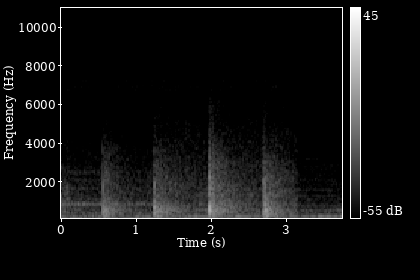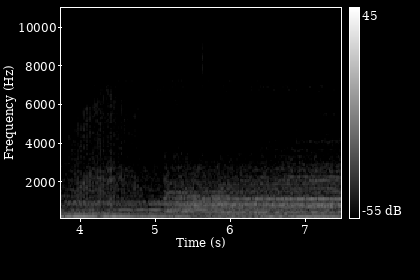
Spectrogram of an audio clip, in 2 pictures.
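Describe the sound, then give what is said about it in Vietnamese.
Soft footsteps climbing a wooden staircase at night: four distinct knocking steps at an even pace, followed by fainter, low creaking and rustling. “bác Cổ nghe có tiếng bước chân đang đi rất nhẹ lên cầu thang gỗ. Tuy nhiên, trong đêm đen thì tiếng bước chân ấy thoáng nghe ra cũng rõ lắm.”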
